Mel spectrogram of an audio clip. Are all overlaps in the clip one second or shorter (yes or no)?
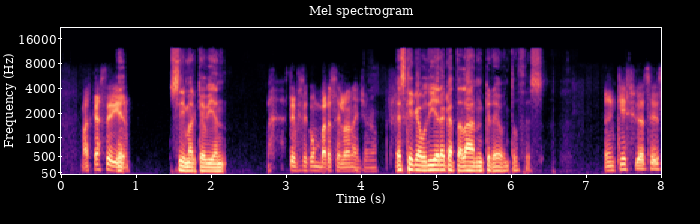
yes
